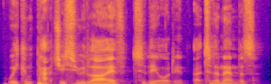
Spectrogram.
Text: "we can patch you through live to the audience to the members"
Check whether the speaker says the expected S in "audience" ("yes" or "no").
no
